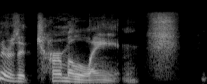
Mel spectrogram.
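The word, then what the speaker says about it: Termalaine: much further is it tourmaline or is it term elaine it's so it's i i can double check the pronunciation but it's named after the stone okay like that because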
